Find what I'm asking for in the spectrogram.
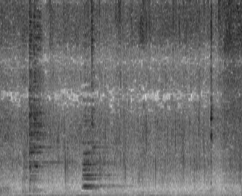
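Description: Vegetables fry in a pan with turmeric and coriander powder, a steady close sizzle with soft stirring scrapes throughout.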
